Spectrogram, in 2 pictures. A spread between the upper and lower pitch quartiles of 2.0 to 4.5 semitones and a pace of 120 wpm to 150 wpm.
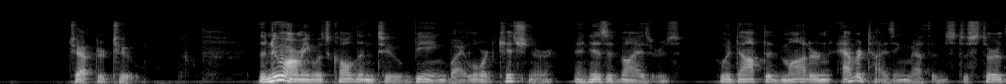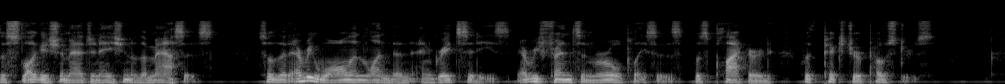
Yes: average, 3.2 semitones; slow, 135 wpm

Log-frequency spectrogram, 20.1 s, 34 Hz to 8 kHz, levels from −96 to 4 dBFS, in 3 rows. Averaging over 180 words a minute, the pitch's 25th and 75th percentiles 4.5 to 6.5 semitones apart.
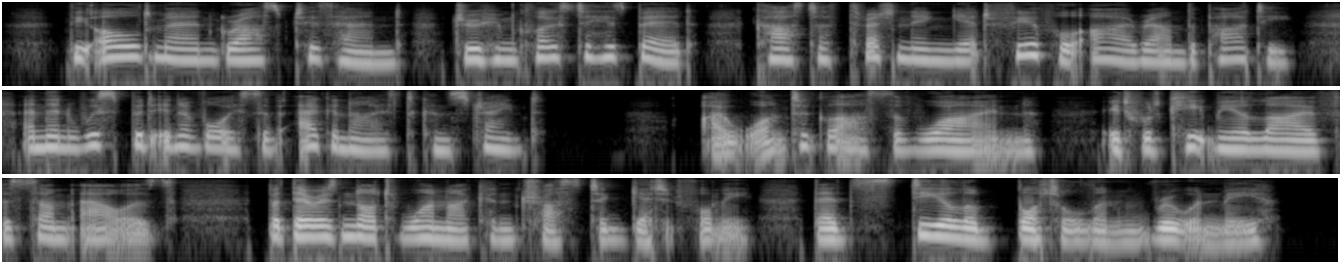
No: average, 190 wpm; average, 3.9 semitones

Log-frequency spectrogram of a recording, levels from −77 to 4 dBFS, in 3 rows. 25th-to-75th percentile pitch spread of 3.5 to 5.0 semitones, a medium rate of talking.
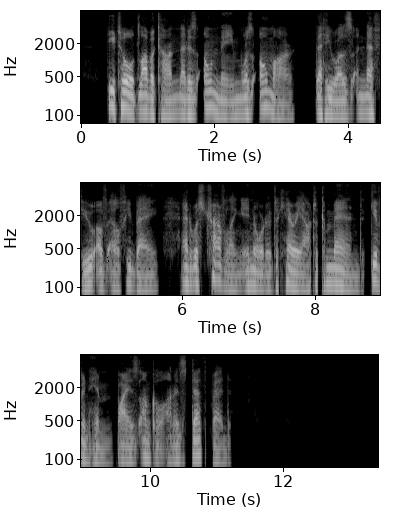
Yes: average, 4.7 semitones; average, 160 wpm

